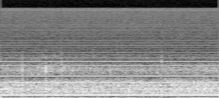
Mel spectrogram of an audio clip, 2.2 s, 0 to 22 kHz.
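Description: Steady low electrical hum with faint hiss on an old 16 mm film soundtrack, with no other sound.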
